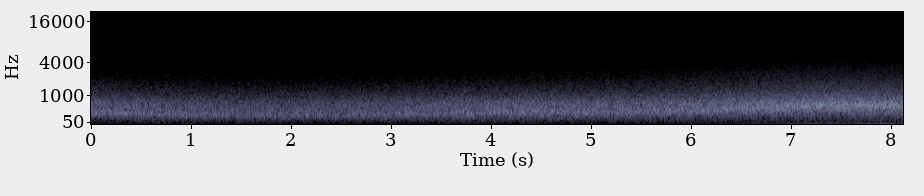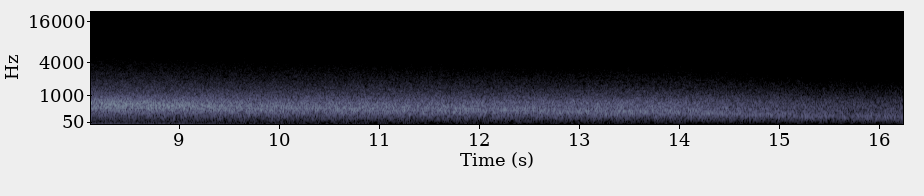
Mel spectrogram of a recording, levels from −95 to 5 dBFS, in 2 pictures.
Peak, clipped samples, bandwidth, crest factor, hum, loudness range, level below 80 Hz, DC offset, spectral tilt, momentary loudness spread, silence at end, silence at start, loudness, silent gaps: -32 dBFS; under 0.1%; 7.2 kHz; 16 dB; none; 9 LU; -88 dBFS; under 0.1%; -6.5 dB/octave; 12 LU; 0 s; 0 s; -50 LUFS; none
